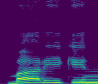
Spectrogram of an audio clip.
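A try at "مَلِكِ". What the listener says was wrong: Mo, bukan mo, me,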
